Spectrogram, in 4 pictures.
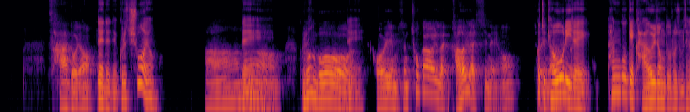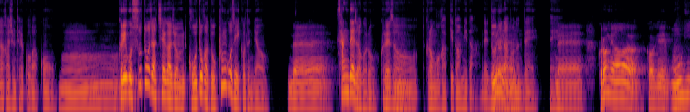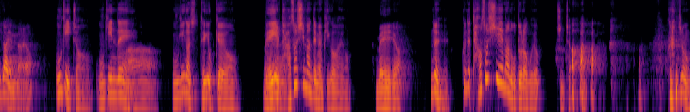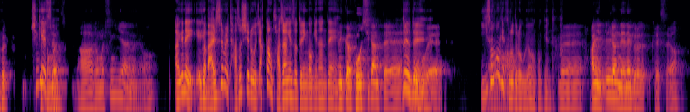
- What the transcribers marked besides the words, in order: other background noise; laugh; laughing while speaking: "그래서 좀"; laugh
- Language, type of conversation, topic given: Korean, podcast, 가장 기억에 남는 여행 경험을 이야기해 주실 수 있나요?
